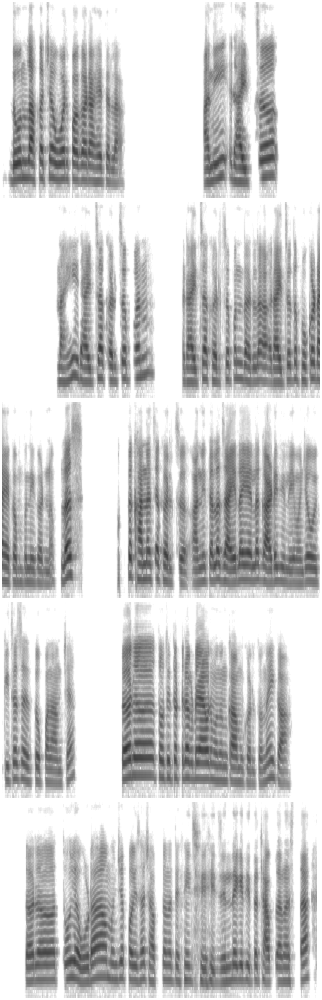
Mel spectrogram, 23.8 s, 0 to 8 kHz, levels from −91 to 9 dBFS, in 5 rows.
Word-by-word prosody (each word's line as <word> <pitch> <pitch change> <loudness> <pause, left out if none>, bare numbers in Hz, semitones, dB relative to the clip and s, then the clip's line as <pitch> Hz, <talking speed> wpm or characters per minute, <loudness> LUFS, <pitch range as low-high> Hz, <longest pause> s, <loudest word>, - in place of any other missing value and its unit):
₹2,00,000 205 +1 +4
च्या 215 - +3
वर 205 0 +2
पगार 190 -1 +3
आहे 170 -1 +2
त्याला. 155 -3 -5 1.2
आणि 195 +8 +1
राहायचं 190 +8 +3 1.5
नाही, 180 +8 -3
राहायचा 170 0 +1
खर्च 180 +1 -2 0.2
पण 245 +6 -3 0.5
राहायचा 165 +4 +1
खर्च 170 +1 -4
पण 205 -1 -6
धरला. 175 -1 -1
राहायचं 160 +2 +2
तर 205 - 0
फुकट 195 +2 0
आहे 180 -3 +5
कंपनीकडनं, 160 -2 -6
प्लस 245 +7 +5 0.5
फक्त - - -2
खाण्याचा 195 +1 +3
खर्च 165 -3 -1 0.2
आणि 160 +2 -2
त्याला 185 +2 +3
जायला-यायला 185 +2 +4
गाडी 165 0 +5
दिली. 160 -3 -5
म्हणजे 150 +2 -5
ओळखीचाच 180 +5 -3
आहे 190 -3 -2
तो 170 - -1
पण 165 -1 -4
आमच्या, 150 +7 -7 0.7
तर 220 +4 +7 0.3
अ, - - -2
तो 220 - +1
तिथं 220 0 -1
ट्रक-ड्रायव्हर 205 -2 +4
म्हणून 180 -2 -6
काम 165 -2 0
करतो, 155 -1 -9
नाही 200 +7 -5
का 150 -4 -3 0.8
तर 175 +2 0 0.4
तो 200 - -2
एवढा 205 +2 +2
म्हणजे 200 -1 -5
पैसा 190 0 -2
छापताना, 175 +3 -6
त्याने 180 +1 -8
जे 165 -1 -7
जिंदगी 180 +4 -1
तिथं 185 0 -4
छापला 160 +2 -1
नसता 170 +4 -2
180 Hz, 145 wpm, -24 LUFS, 165-200 Hz, 1.5 s, तर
